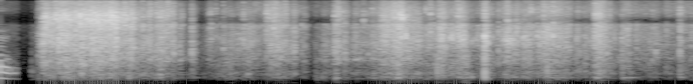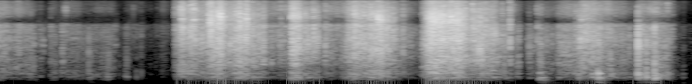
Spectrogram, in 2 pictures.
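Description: Tissue paper crinkling and rustling as it is pulled back inside a shoebox, in two bouts with a short pause about six seconds in.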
